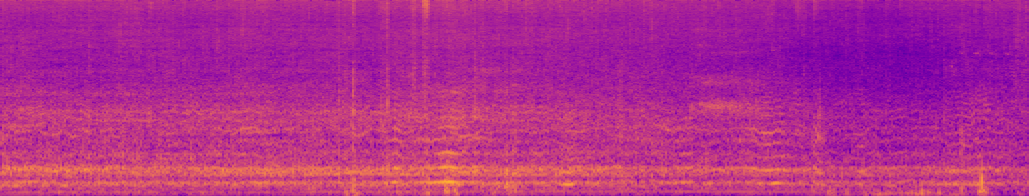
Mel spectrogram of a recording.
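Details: Many Iberian honey bees (Apis mellifera iberica) at a Langstroth hive west of Roquetes, South Tarragona, Catalonia, near Els Ports park, make a dense, continuous low, even drone with brighter buzzing and passing wingbeats.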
